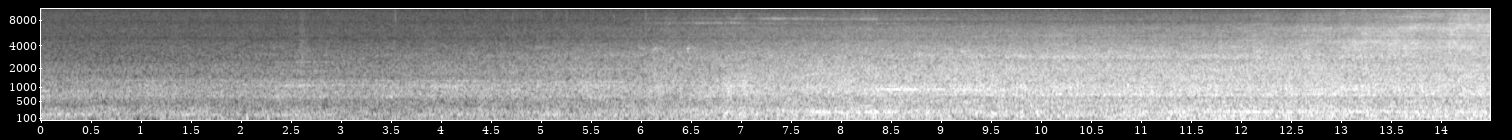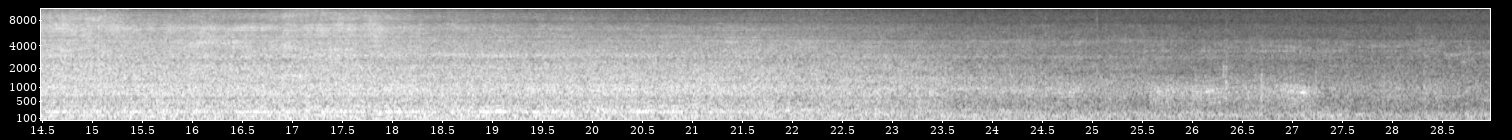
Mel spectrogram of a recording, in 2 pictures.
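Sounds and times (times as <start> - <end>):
high-speed train passing: 0.0 - 28.9.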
